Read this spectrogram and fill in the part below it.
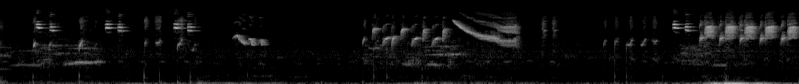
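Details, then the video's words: Lively European goldfinch song, a varied jumble of high chirps, liquid twitters, a descending sweeping trill and a dry buzzy rattle near the end, with short silent gaps between phrases. "Goldfinch - Jilguero"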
